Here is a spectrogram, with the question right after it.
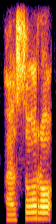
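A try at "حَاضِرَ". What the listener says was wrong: Hasoro kan ada titiknya, Neng. Hadoro.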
